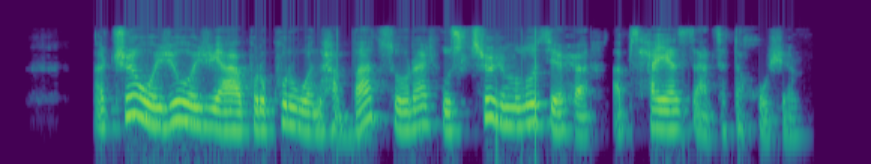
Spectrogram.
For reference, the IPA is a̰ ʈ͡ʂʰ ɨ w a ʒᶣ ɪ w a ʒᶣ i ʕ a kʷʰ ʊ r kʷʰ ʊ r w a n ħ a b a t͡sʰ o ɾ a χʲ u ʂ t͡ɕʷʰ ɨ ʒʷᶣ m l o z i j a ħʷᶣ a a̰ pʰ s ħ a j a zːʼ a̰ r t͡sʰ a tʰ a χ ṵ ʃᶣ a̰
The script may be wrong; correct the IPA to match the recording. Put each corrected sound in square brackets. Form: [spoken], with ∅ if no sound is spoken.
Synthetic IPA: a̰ ʈ͡ʂʰ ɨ w a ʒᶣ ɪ w a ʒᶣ i ʕ a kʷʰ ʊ r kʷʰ ʊ r w a n ħ a b a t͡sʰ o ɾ a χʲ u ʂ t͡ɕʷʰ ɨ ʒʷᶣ m l o z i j a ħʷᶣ a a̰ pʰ s ħ a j a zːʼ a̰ r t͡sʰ a tʰ a χ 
